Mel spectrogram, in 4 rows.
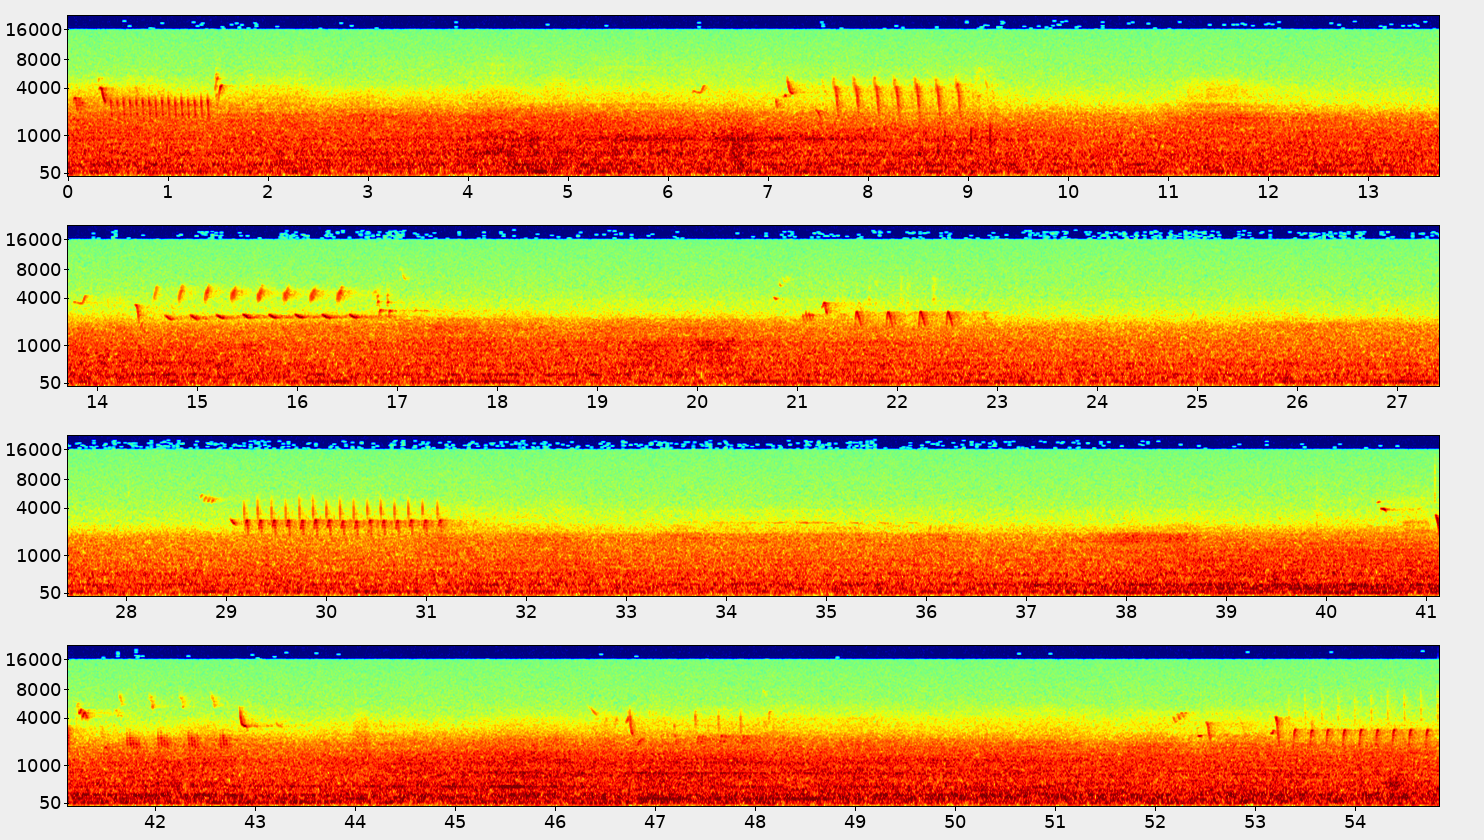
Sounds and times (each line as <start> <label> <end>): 0.0 traffic noise 54.8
